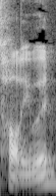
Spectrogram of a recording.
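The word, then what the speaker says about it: Holywood: That's Hollywood with one L. It's pronounced Hollywood, but the entertainment capital of the world and golf champion Rory McIlroy's hometown are very different places.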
